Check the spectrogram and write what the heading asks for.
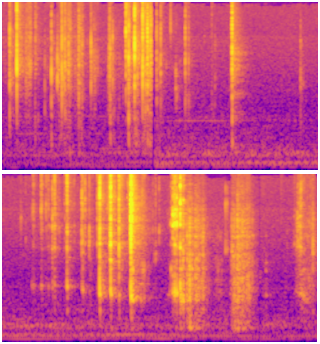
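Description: A person biting into and chewing a crisp, sauce-flavoured Japanese cracker snack: close, irregular crunches, loudest about four to five seconds in.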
